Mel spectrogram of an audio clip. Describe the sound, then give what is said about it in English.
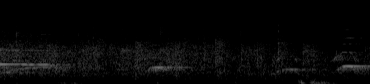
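A church audience claps during a sermon, a faint, steady rattle of many hands that keeps going without pause at an even, low level throughout. “Come on, give him a clap.”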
